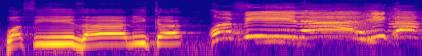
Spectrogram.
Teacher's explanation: ذالکہ میں ذال کی ادائیگی یہ بہت خاص خیال رکھنا ہوتا ہے, بعض بچے ذال کو زا سے بدل دیتے ہیں, تو ہم نے یہاں پر خاص خیال رکھنا ہے, ذال کو کلیئر رکھنا ہے, زبان کو اٹھا کر اور سامنے والے اوپر کے دانتوں کی کناروں سے لگائیں گے تو ذال ادا ہوگا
